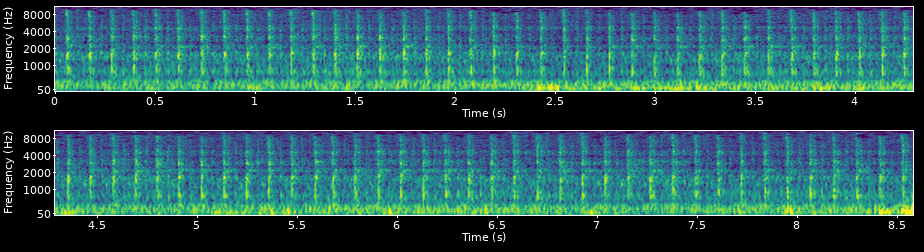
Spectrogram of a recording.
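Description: A freight train rumbles and clatters steadily along the tracks.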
